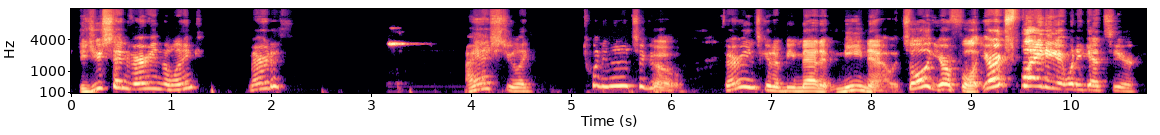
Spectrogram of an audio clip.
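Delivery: exasperated scolding, voice climbing high. Real, not acted. Scolding co-host for missing link.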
